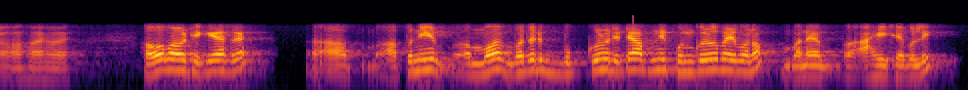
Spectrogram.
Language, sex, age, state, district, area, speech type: Assamese, male, 18-30, Assam, Sonitpur, rural, conversation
